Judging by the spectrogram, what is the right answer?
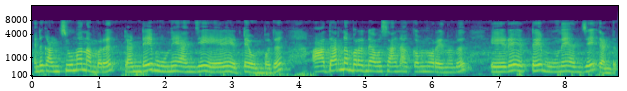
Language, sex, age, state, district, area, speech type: Malayalam, female, 18-30, Kerala, Kollam, rural, spontaneous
